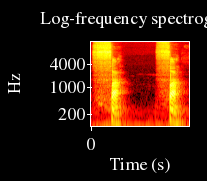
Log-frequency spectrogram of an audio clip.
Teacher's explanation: gigi seri atas fa fa bibir bawah menempel ke gigi seri atas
